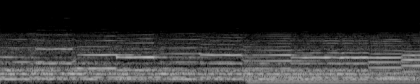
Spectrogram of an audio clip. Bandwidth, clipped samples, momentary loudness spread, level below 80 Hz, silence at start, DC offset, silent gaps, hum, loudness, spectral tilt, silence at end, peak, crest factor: 13.5 kHz; under 0.1%; 3 LU; -48 dBFS; 0 s; under 0.1%; none; none; -24 LUFS; -7 dB/octave; 0 s; -12 dBFS; 12 dB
